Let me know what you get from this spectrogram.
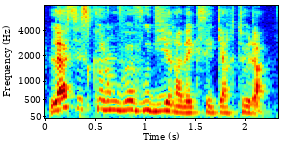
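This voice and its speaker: A woman reads tarot cards for the people watching her channel. She speaks reassuringly and keeps checking that her listeners are following. Her voice is husky and slightly breathy. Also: medium pitch, animated, brisk, darkish tone. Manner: affectionate sign-offs to viewers. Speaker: tarot card reader. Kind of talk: tarot reading addressed to viewers.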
